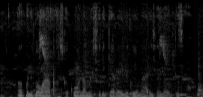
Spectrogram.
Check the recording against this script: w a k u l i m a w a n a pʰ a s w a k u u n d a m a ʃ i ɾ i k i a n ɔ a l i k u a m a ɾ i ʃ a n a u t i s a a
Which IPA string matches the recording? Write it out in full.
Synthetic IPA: w a k u l i m a w a n a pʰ a s w a k u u n d a m a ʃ i ɾ i k i a n ɔ i l i k u i m a ɾ i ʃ a n a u t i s a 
